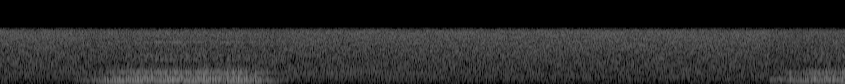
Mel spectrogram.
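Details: Sleeping dog Colline gives one rasping snore near the start, then a pause before the next snore begins at the end; the sound is compared to a growling stomach.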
